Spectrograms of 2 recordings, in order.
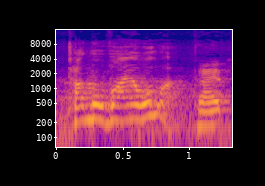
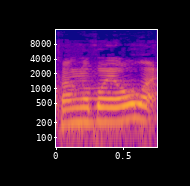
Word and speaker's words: Tagovailoa: Tagovailoa. Tongue. You gotta say tongue. Tagovailoa.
